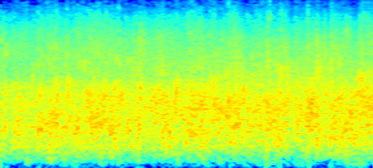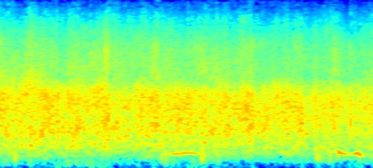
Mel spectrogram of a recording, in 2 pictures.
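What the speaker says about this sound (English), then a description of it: "Let's give them another round of applause." An audience at a college speaker-series event on Holocaust remembrance and student research applauds, with loud, dense, steady clapping filling the whole stretch.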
